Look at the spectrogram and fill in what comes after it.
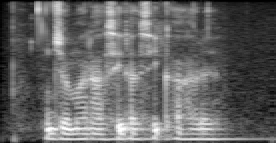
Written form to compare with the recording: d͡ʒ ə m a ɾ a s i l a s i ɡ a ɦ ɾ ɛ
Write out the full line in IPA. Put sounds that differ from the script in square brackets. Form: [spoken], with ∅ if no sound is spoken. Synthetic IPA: d͡ʒ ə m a ɾ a s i [ɾ] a s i [k] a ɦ ɾ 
